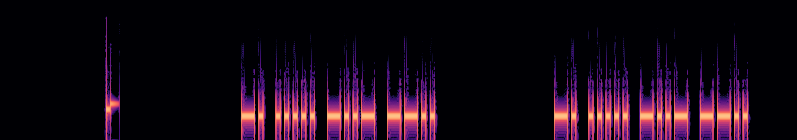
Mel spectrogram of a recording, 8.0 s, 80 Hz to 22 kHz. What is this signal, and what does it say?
Morse code, heard as a keyed tone, about 28 wpm, 700 Hz. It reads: N5XZ N5XZ
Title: Easy Call Signs Repeated 2x - 28wpm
